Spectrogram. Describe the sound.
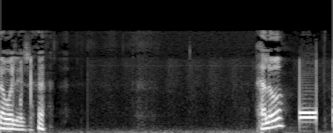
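Telephone busy signal on a phone line: two short, steady electronic tone bursts come right after a brief stretch of voices, each tone abrupt at start and end with a clear gap between them.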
